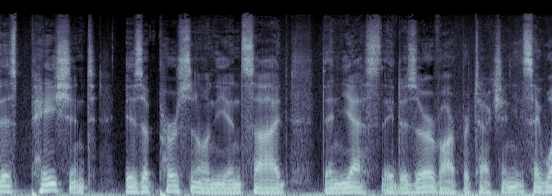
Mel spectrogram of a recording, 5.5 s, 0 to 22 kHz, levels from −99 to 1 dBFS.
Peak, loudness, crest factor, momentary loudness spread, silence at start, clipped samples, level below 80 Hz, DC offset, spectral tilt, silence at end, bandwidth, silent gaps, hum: -8 dBFS; -22 LUFS; 14 dB; 5 LU; 0 s; under 0.1%; -30 dBFS; under 0.1%; -5 dB/octave; 0 s; 15.5 kHz; none; none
